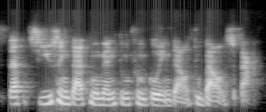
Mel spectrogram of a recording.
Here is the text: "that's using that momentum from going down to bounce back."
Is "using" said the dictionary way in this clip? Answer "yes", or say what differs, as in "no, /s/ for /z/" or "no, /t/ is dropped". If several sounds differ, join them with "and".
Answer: yes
